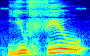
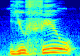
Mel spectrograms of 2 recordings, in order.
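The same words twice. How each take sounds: The two takes are said the same way.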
